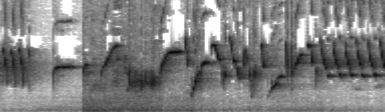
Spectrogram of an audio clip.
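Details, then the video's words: Canary song for stimulating a canary that is slow to sing: a short pause, then a harsh buzzy rattle, followed by varied sweeping whistles and a rapid high trill at the end. "PANCINGAN KENARI SUSAH BUNYI AUTO NYAUT GACOR TANPA HENTI || VOICE OF CANARY"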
